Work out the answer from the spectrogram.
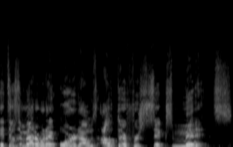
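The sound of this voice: A man puts on a character voice, extremely high-pitched and fairly bright in tone, speaking at a fairly quick pace with lively intonation.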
